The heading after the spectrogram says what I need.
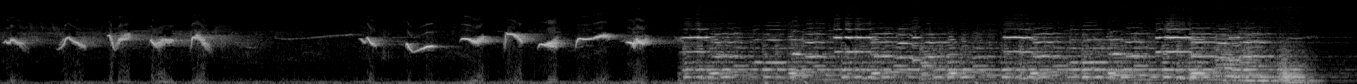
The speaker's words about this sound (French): c'est à l'évidence le chant d'un Scarlet Tanager, un piranga écarlate, un passereau de la famille des cardinalidés, dont le plus typique est le cardinal rouge. Écoutons le chant de l'oiseau, puis le passage du quatuor qui reprend le chant.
